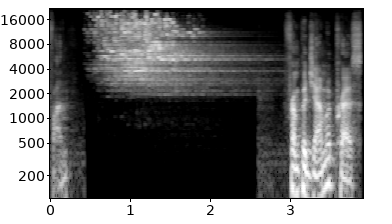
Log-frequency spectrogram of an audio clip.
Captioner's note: chime sound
